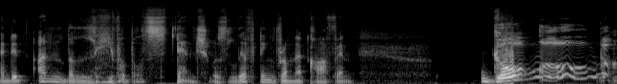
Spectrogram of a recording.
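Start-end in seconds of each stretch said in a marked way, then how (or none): 4.9-6.0 very high, drawn-out gagging, retching cry. Narrator voicing a customs chief beside a stinking coffin: gagging. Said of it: "gagged the chief of customs".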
